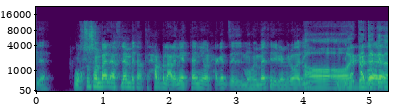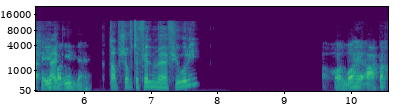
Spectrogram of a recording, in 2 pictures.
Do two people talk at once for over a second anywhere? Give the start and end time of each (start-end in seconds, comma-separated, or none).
4.0-5.7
